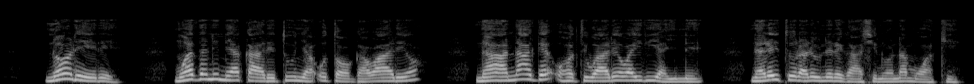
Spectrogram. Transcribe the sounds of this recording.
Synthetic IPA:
nɔɾeːɾe | mwaðanineakaːɾetuːɲaʔotɔːɡawaɾeɔ | naːnaɡɛʔohɔtiwaɾeɔwaiɾiaine | naɾeitoɾaɾeuneɾeɣaːɕinwɔnamwake

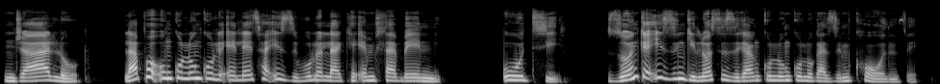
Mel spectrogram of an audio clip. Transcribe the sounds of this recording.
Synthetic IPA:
nd͡ʒʱaːlɔ̰ | lapʰɔʔuŋkʼuluŋkʼuluʔɛlɛtʰaʔiziβulɔlakʰɛʔem̩ɬaβeni | uːtʰḭ | zɔŋkʼɛiziŋilosiziɣaŋkʼuluŋkʼuluɣazim̩kʰɔːnd͡zʱɛ̰

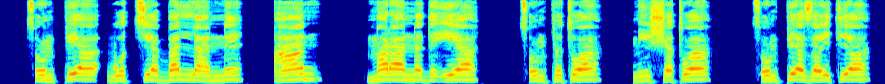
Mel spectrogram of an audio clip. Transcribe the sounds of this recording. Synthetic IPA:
t͡sʼɔmpːɪjaːwɔt͡sːɪjaːbɐlːaːnːɛ | aːn | mɐɾaːnːɐd̪ɛʔɪjaː | t͡sʼɔmpːɛt̪ʊwaː | miːʃːɐt̪ʊwaː | t͡sʼɔmpːɪjaːzɐjt̪ɪjaː

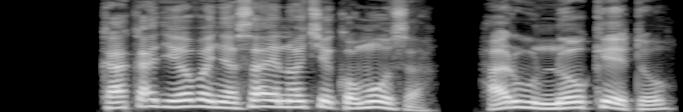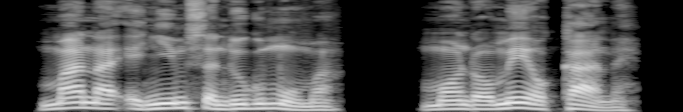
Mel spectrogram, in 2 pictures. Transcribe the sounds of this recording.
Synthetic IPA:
kakad͡ʒɛhɔvaɲasajenɔt͡ʃɪkɔmʊsa̰ | haɾunːoketo | manaʔeɲimsanduɡmʊma | mɔndɔmɪɔkanɛ̰

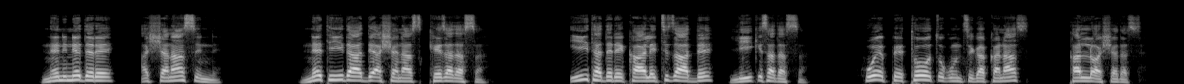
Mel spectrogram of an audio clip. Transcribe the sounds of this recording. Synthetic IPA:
nɛnɪnɛd̪ɛɾɛ | ɐʃːɐnaːsːɪnːɛ | nɛt̪iːd̪aːd̪ːɛɐʃːɐnaːskezɐd̪ɐsːɐ | ʔiːt̪ɐd̪ɛɾɛkaːlɛt͡sːɪzaːd̪ːɛliːkʼːɪsɐd̪ɐsːɐ | hʊjɛpːɛt̪oːt͡sʼʊɡʊnt͡sːɪɡɐkːɐnaːs | kɐlːɔɐʃːɐd̪ɐsːɐ̥

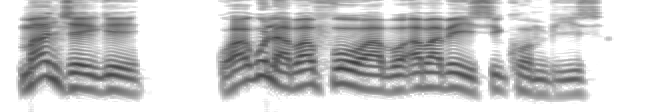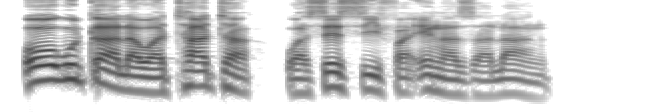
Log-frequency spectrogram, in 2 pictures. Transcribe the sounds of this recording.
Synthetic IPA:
mand͡ʒʱɛɣɛ | ɣwaɣulaβafɔwaβɔaβaβɛjisikʰombʱiːsḁ | ɔoɣuǃalawatʰatʰa | wasesifaʔɛŋazalaːŋa

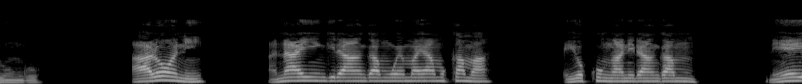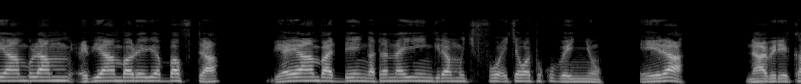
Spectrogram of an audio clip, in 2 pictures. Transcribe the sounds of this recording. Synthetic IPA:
uːŋɡṵ | alo̞ːni | anajiːŋɡiɾaːŋɡamuwe̞majamukama | ejo̞kːuŋːaniɾaːŋɡamu | nejejaːmbulamuʔe̞βjaːmbalwe̞βjabːafu̥ta | βijajaːmbadːe̞ŋɡatanajiːŋɡiɾamuci̥foe̞cawatukuve̞ɲːo̞ | e̞ɾa | naβiɾe̞ka

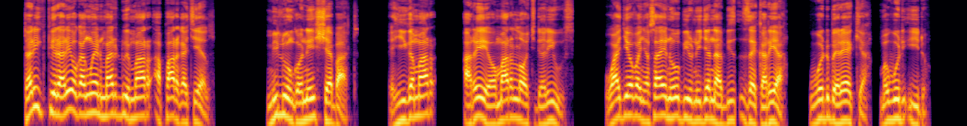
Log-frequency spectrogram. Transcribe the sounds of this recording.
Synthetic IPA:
taɾikpjeɾaɾɪjɔɡaŋwɛnmardwemaɾapaɾɡat͡ʃɪɛl | milwoŋɡonɪʃɛba̰d | ḛɦiɡamar | aɾɪjɔmarlɔt͡ʃdaɾiṵs | wʔad͡ʒɛhɔvaɲasajenoːbiɾonɪd͡ʒanabizɛkaɾɪa̰ | wodbɛɾɛkɪa̰mawodido̰

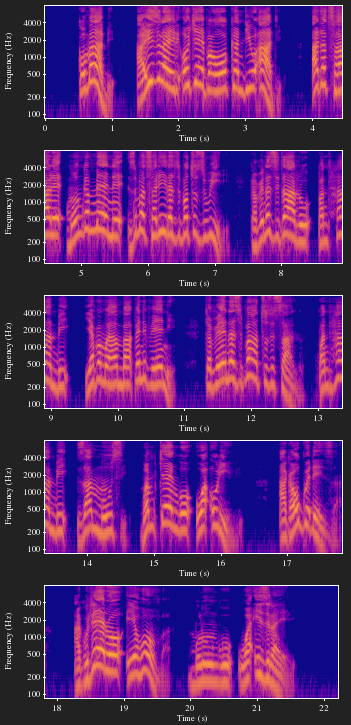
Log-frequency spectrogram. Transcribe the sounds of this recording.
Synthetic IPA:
kɔmaɓɛ | aisɾaɛliʔɔt͡ʃɛp̬awɔkʰandiwɔʔati̥ | atat͡sʰalɛmɔŋɡam̩mɛnɛzimat͡sʰaliɾazip̬at͡sʰɔziwiɾḭ | kapɛnazitatupantʰambi | japamwambapɛnipɛnḭ | kapɛnazipat͡sʰɔzisa̰nu | pantʰambizamusi̥ | mwam̩tɛŋɡɔwaʔɔlḭvi | akawuɡwɛɗɛːza̰ | a̰k̬utɛɾɔjɛɦɔva̰ | muluŋɡuwaʔis̬ɾaɛ̰ːli

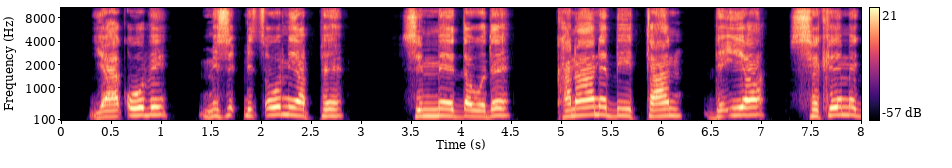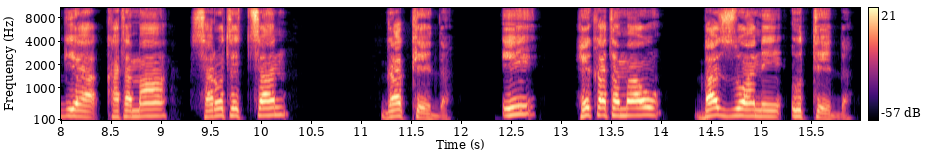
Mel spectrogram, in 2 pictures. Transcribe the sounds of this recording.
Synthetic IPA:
jaːkʼo̞ːbɪ | mɪs̬ɪpɪt͡sʼo̞ːmɪjaːpːɛ | sɪmːe̞ːd̪ːɐwɔd̪ɛ | kʰɐnaːnɛbiːt̪ːaːn | d̪ɛʔɪjaː | sɛkeːmɛɡɪjaːkɐt̪ɐmaː | sɐɾɔt̪ɛt͡sːaːn | ɡɐkːe̞ːd̪ːɐ̰ | ʔɪ | hɛkɐt̪ɐmaw | bɐzːʊwaːnɪʊt̪ːe̞ːd̪ːɐ̰

